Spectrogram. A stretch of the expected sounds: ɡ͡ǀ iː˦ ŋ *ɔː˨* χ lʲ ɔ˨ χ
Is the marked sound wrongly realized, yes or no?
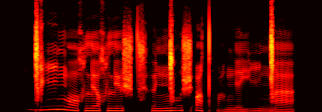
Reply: no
